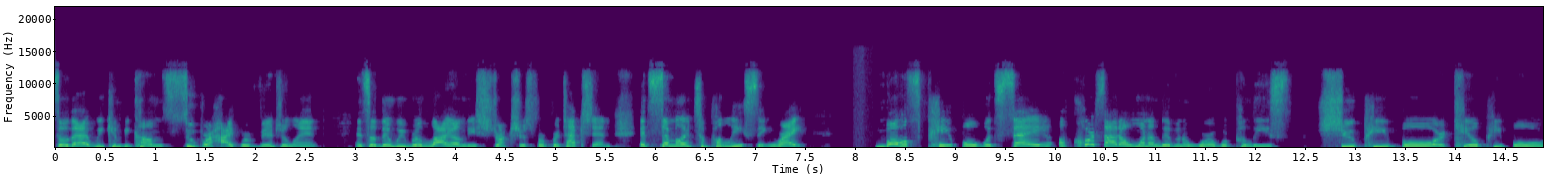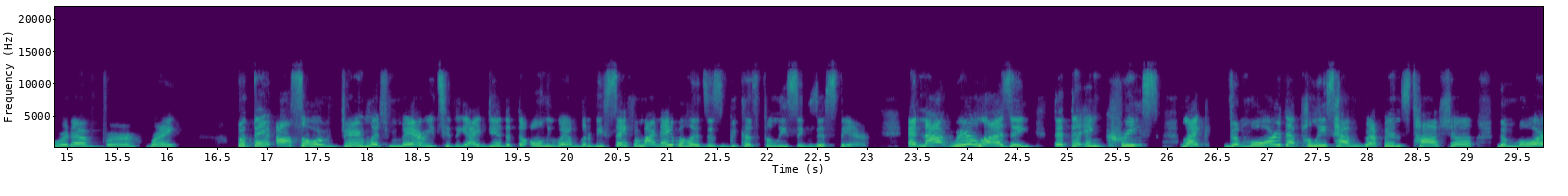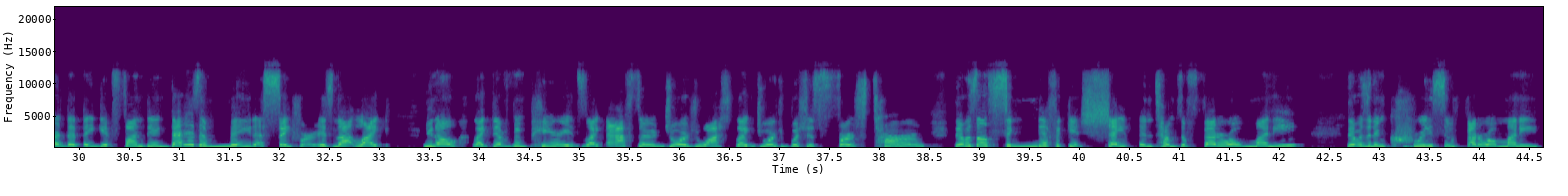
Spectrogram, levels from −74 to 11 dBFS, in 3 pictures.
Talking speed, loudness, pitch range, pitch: 180 wpm, -20 LUFS, 255-345 Hz, 300 Hz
